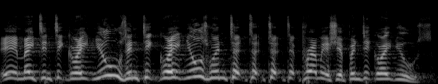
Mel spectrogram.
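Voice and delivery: excited Huddersfield fan, high and loud; stammering, overjoyed northern English accent. Retold or imitated. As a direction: gush the good news in broad Huddersfield. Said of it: "that is a very good Huddersfield accent".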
